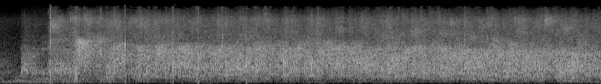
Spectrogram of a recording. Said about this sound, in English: I would like to give a round of applause now.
